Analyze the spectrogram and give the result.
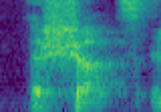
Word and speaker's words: Ashat: This will be Eberron, Ashat's Adventurers. – Ashat's Adventurers. – It's pronounced Ashat. – Pronounced like Shat? – Yeah.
